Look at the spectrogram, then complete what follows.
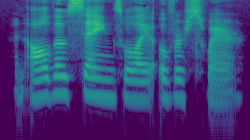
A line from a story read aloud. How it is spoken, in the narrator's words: Viola replied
